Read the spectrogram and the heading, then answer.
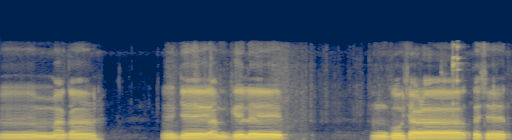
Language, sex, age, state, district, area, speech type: Goan Konkani, male, 45-60, Goa, Quepem, rural, spontaneous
